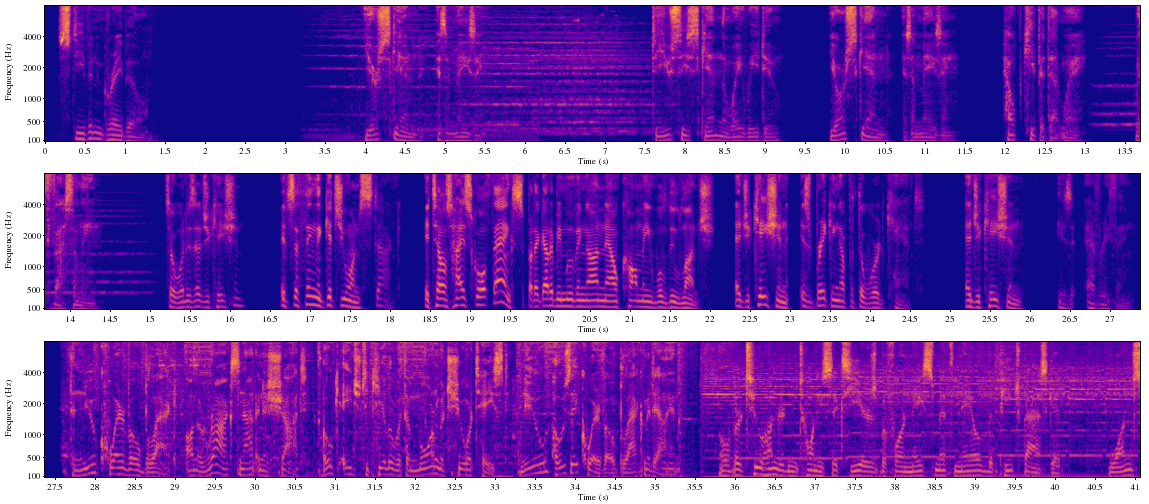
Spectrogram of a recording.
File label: commercial; Innovative LA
